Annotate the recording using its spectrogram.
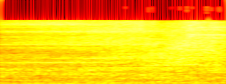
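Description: Cinematic logo-intro sound effect: a loud, dense rumble like a jet passing, with a rising whoosh building near the end.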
